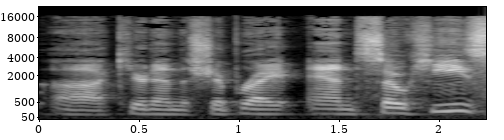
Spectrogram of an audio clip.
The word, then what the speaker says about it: Círdan: And what about Sidran? I'm probably saying it wrong. – Oh, Círdan? – Oh, Círdan, sorry. Círdan.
